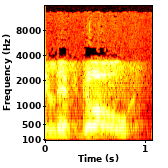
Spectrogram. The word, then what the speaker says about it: Lithgow: And do you prefer Lithgow or Lithgow? Is there a specific pronunciation? – Well, I say Lithgow.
